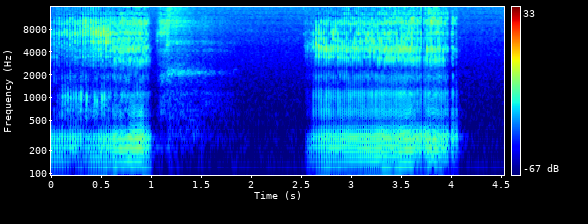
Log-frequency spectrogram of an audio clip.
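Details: Roxy, a pet dog, snoring while asleep: two long rasping snores with a rough pulsing drone, the first cut off after about a second, separated by a short quieter breath and near silence.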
